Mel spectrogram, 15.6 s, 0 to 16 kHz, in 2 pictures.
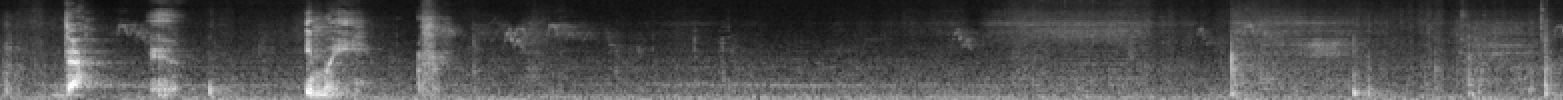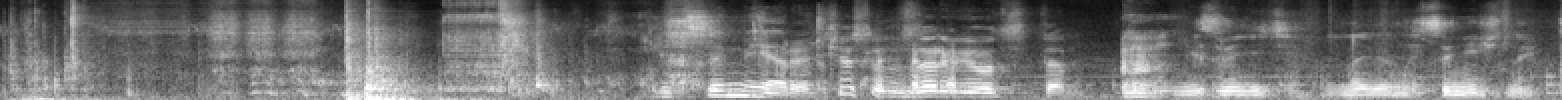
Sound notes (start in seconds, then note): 8.6 chuckles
